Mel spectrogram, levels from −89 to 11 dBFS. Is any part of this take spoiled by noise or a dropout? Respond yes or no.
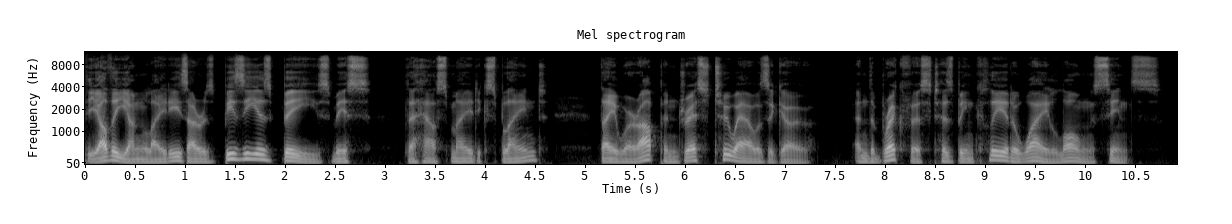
no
